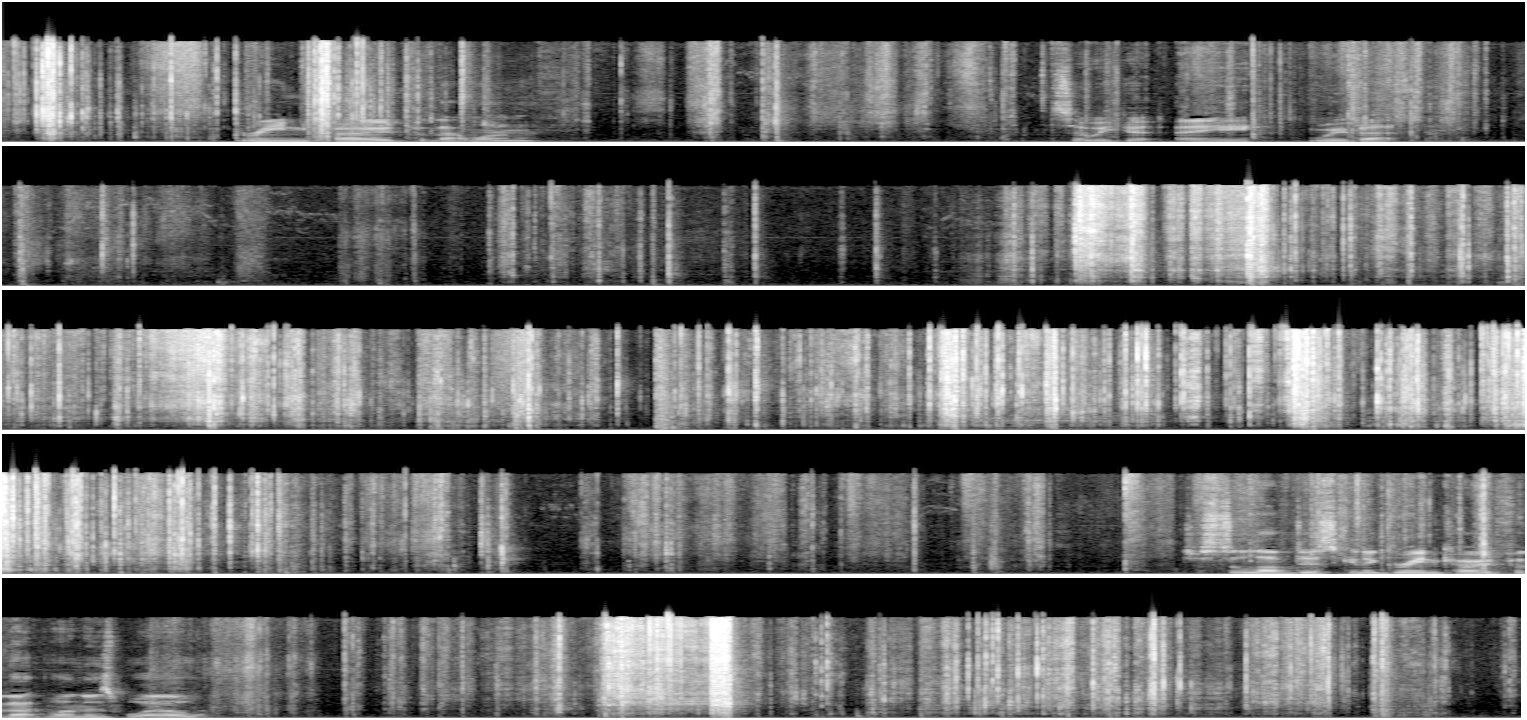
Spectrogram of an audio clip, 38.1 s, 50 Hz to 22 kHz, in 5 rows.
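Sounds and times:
foil wrapper tearing and crinkling: 0:00.0 - 0:02.5, 0:12.5 - 0:26.9, 0:32.2 - 0:37.7.

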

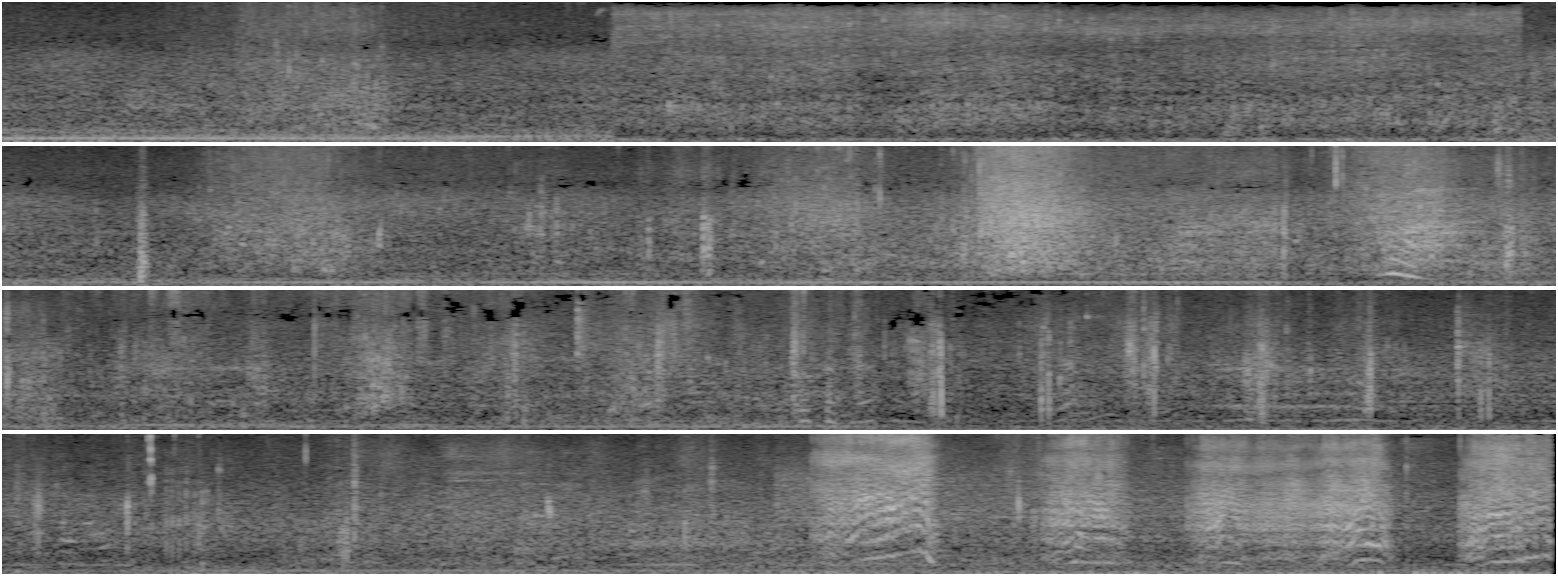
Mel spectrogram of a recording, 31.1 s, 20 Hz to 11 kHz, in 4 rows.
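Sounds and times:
low motor hum: 0:00.0 - 0:31.0
outdoor background noise: 0:00.0 - 0:31.0
person swimming splashes: 0:08.7 - 0:10.6, 0:11.2 - 0:20.0.

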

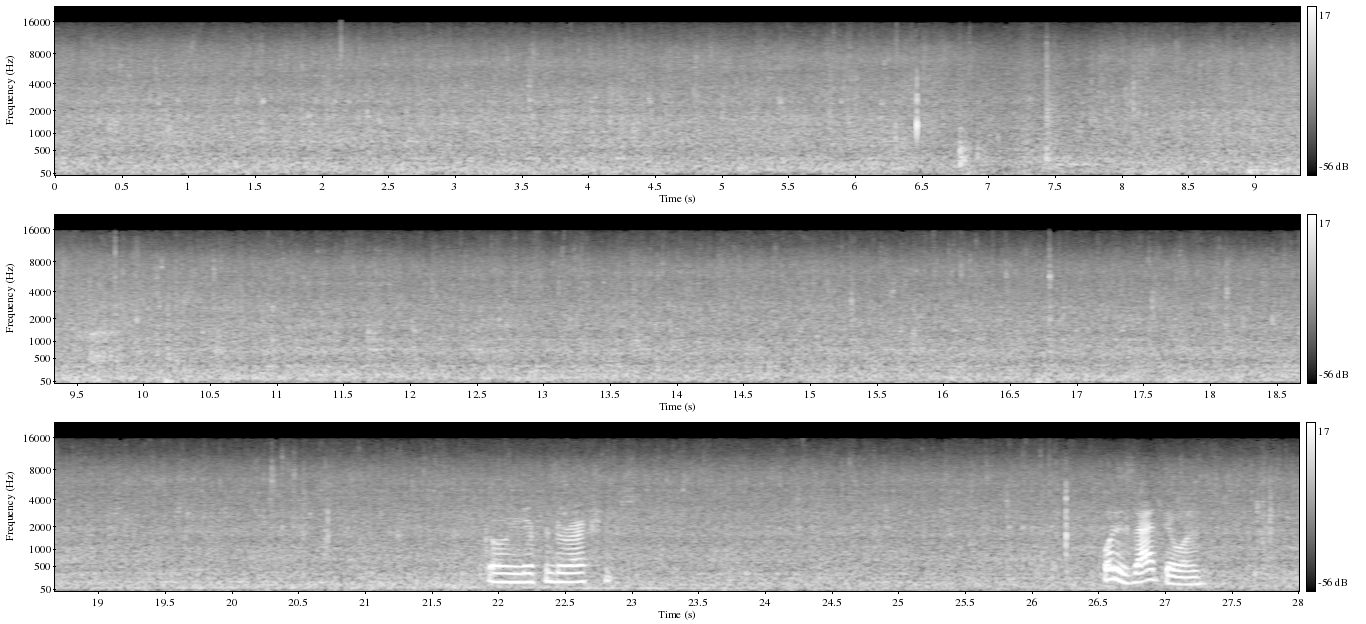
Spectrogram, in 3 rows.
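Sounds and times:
steady rain hiss: 0:00.0 - 0:28.0
faint sharp drip ticks: 0:16.7 - 0:17.0.

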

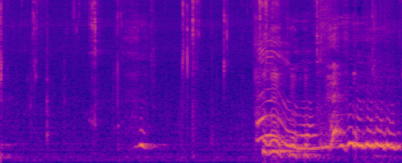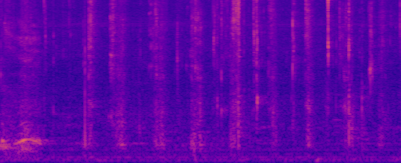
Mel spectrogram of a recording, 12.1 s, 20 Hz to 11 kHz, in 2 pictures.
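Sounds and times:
crunching and chewing crisp food: 0:00.0 - 0:03.8, 0:06.6 - 0:12.0.

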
